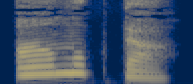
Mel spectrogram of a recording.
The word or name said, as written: ಅಮುಕ್ತ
